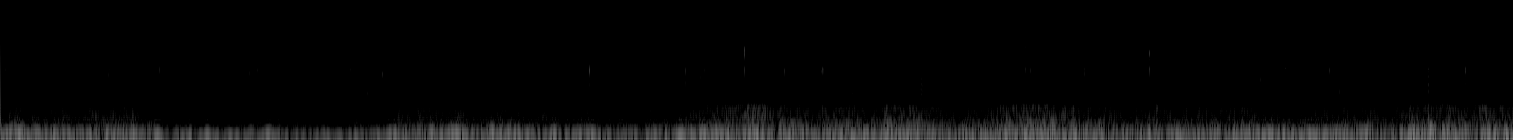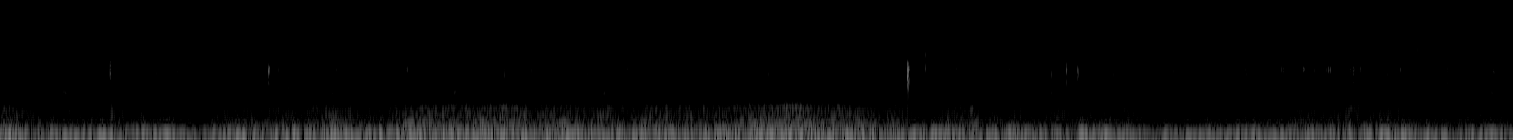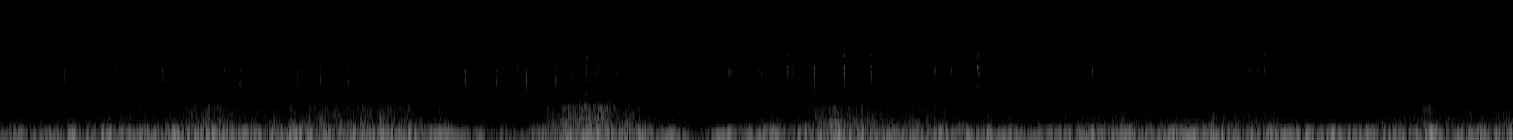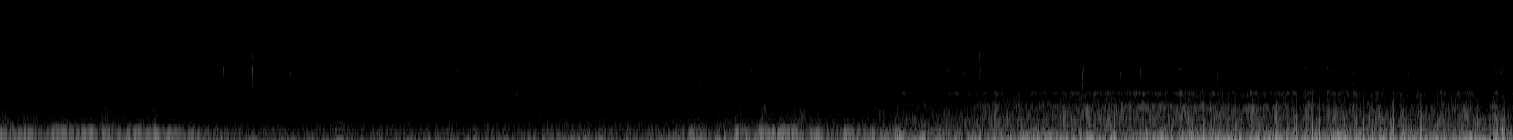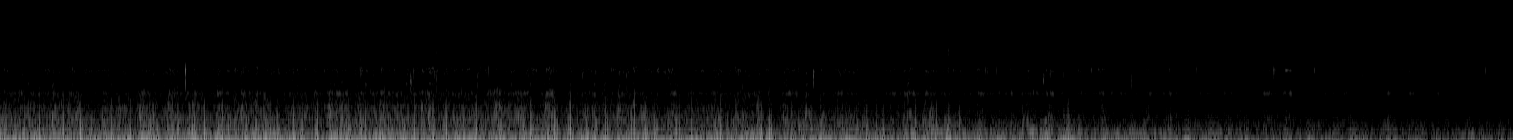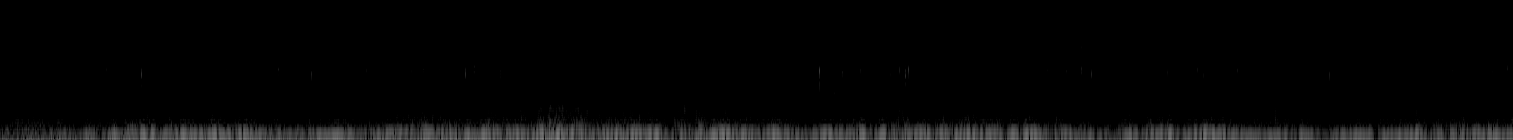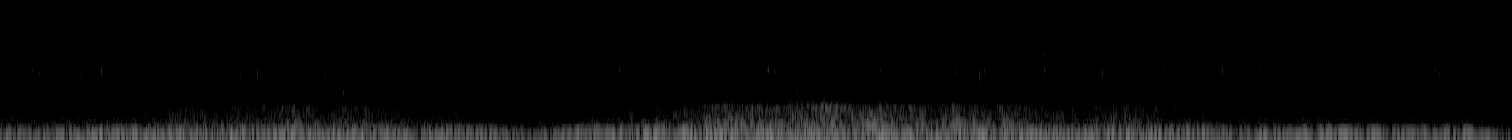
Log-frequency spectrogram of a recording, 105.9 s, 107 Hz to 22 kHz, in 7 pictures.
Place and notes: Jūrmala, Latvia, wavebreaker in river
geophone on concrete wavebreaker and hydrophone near it
Vidzeme, Latvija, 21 July 2020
